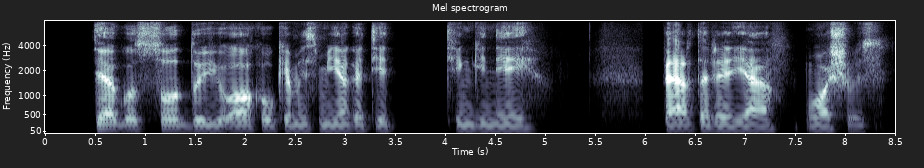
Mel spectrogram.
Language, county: Lithuanian, Vilnius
